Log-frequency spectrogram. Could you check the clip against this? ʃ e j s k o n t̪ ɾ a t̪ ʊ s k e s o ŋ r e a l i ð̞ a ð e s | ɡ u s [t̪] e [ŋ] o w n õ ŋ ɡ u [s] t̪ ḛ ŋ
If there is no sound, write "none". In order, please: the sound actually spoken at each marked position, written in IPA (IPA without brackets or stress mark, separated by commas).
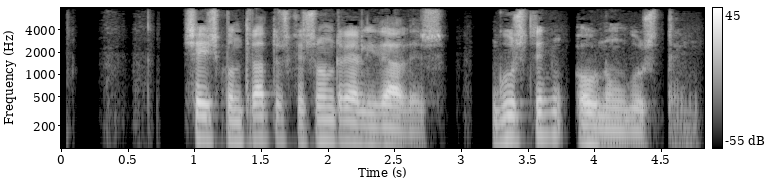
t̪, ŋ, s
